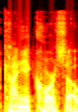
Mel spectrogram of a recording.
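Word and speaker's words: Cane Corso: It look it's written Kane Corso, but it's pronounced Kane or Kanye. Kanye Corso.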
